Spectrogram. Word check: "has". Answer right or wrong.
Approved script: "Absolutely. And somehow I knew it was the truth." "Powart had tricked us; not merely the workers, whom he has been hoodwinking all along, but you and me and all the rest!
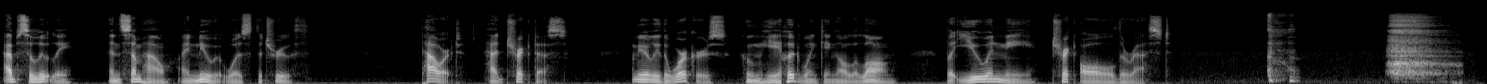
wrong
